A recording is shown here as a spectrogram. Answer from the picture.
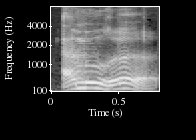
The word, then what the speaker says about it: Amoureux: In the song, and I forgive me if I'm mispronouncing it, is it Amourou? – Amoureux. It's like French.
